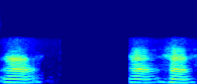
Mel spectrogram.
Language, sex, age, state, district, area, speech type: Bengali, male, 18-30, West Bengal, Howrah, urban, conversation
